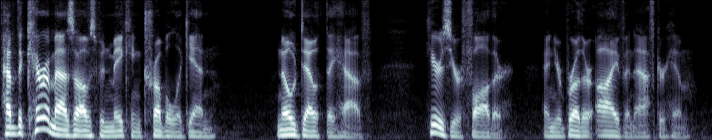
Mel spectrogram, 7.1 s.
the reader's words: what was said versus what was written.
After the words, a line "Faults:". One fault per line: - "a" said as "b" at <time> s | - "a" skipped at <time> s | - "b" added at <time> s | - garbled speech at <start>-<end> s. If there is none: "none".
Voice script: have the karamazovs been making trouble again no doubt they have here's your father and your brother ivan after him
have the karamazovs been making trouble again no doubt they have here's your father and your brother ivan after him
Faults:
none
